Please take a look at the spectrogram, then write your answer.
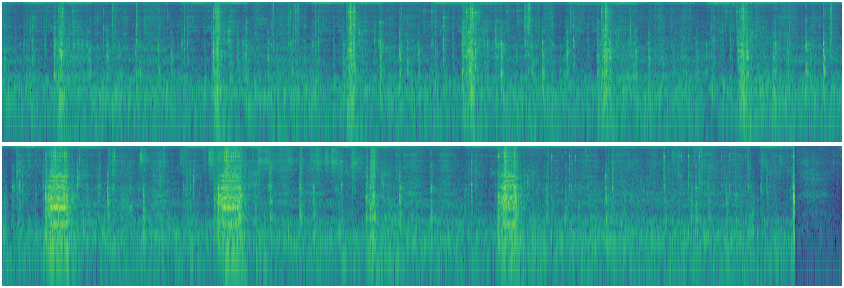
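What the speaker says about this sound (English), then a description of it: "after the Cricut has drawn out our design" Cricut machine drawing a design with an infusible ink marker, a soft continuous mechanical whir broken by faint ratcheting clicks and a few brief louder motor buzzes as the carriage shifts.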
